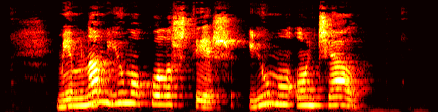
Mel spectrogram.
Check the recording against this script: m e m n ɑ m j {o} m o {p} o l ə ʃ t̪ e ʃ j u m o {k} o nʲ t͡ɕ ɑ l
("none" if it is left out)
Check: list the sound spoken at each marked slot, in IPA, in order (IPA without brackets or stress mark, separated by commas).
u, k, ʔ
